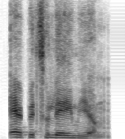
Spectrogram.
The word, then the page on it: Epithalamium: Indian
